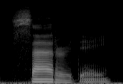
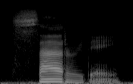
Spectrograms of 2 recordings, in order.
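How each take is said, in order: First: The middle T is a quick flap, like D. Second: The same.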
